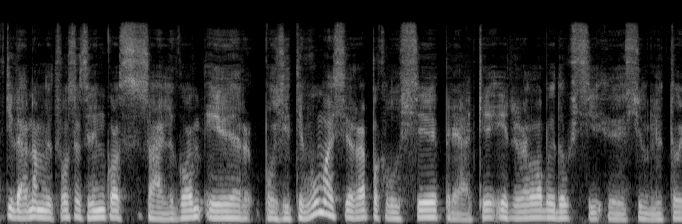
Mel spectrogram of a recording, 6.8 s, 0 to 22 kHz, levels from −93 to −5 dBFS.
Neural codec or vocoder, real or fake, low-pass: codec, 44.1 kHz, 3.4 kbps, Pupu-Codec; fake; 14.4 kHz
